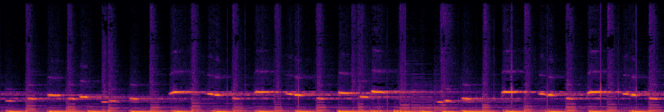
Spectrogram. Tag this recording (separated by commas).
people whistling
